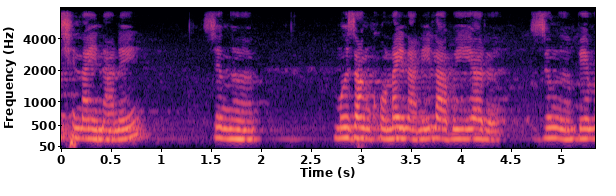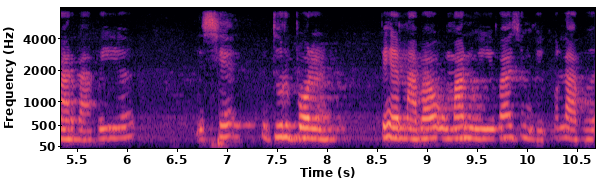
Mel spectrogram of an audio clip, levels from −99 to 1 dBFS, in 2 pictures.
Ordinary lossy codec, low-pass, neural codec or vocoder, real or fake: none; 7.2 kHz; vocoder, 44.1 kHz, 128 mel bands every 512 samples, BigVGAN v2; fake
